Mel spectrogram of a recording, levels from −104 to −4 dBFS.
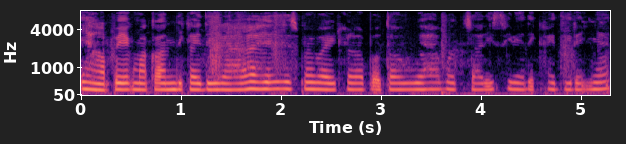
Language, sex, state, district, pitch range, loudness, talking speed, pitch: Hindi, female, Bihar, Saharsa, 225-235 Hz, -34 LUFS, 240 wpm, 230 Hz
